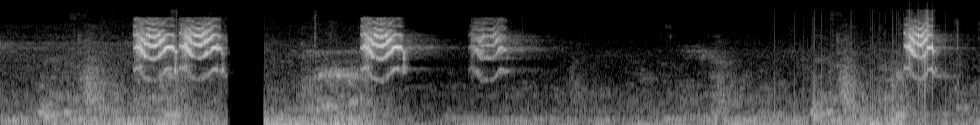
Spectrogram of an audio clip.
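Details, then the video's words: Female double-collared seedeater calling, used to stimulate males: doubled high chirps, then single and paired notes, each sharp with a falling tail, over a low background murmur. "Fêmea de Coleiro Quente piadeira Para Esquentar coleiro frio"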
